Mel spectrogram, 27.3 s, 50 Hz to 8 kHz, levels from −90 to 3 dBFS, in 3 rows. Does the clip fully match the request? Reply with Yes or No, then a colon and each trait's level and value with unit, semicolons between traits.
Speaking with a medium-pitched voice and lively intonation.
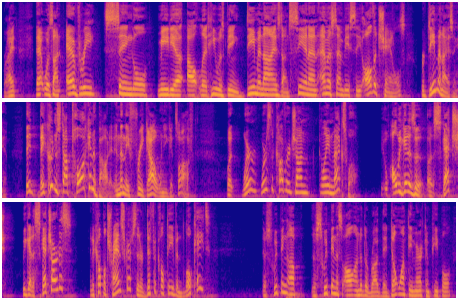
Yes: medium, 160 Hz; wide, 7.1 semitones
